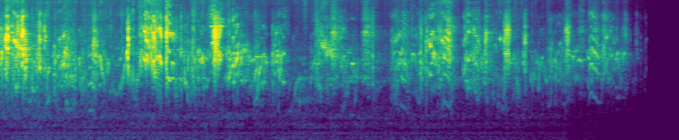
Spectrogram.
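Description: A budgerigar chatters in a rapid, scratchy stream of squawks and chirps.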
